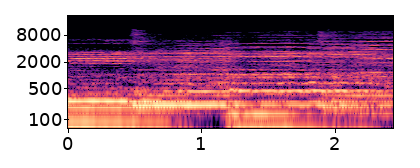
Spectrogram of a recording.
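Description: Man singing Mexican-style music into a microphone over an amplified accompaniment, holding long notes over a stepping bass line.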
